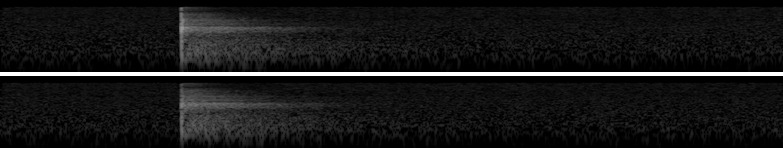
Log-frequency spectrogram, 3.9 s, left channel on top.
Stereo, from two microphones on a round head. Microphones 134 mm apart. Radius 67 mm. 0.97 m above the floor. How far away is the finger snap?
About 1.1 m.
